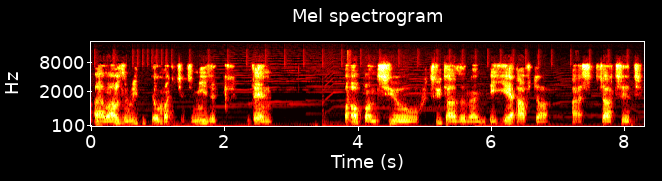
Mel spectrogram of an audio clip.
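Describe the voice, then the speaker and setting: A Nigerian man, a gospel singer, talking in a relaxed interview, rambling with many fillers and restarts. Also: on the low side, unhurried, breathy edge. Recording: dull lo-fi audio with faint music.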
